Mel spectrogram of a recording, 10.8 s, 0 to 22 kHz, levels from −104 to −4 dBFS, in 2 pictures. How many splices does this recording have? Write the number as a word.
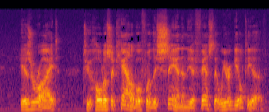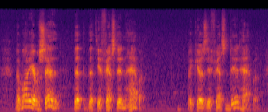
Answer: zero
